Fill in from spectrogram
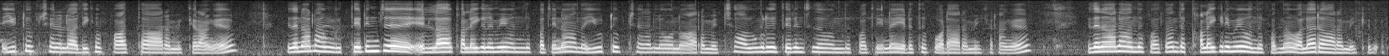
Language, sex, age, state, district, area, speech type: Tamil, female, 30-45, Tamil Nadu, Salem, rural, spontaneous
